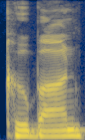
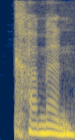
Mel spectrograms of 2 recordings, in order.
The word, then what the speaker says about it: Cubbon: And then I was fascinated by the palace, but also if I'm pronouncing this right, the Kuban Park. Cubbon.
